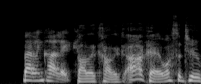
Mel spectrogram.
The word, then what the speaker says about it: Ballincollig: You're from, okay, actually, you're originally from, I'm definitely going to pronounce this wrong, Ballincollig? Ballincollig.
